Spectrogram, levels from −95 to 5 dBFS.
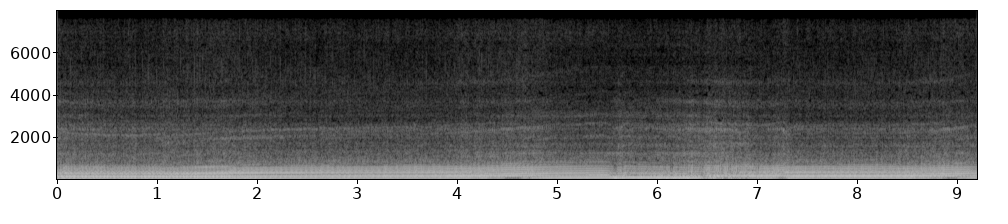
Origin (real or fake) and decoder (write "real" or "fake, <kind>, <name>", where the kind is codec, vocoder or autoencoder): real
